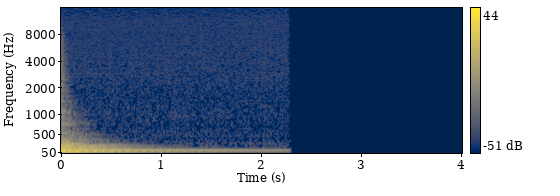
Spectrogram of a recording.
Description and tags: Dirty Tony's Tom 14'' 005
This is the Dirty Tony's Tom 14''. He recorded it at Johnny's studio, the only studio with a hole in the wall! It has been recorded with four mics, and this is the mix of all!
pack, punk, 14x10, 14, real, heavy, raw, drumset, metal, tom, drum, realistic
